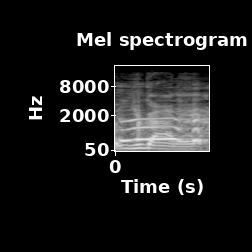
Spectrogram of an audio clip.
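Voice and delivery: high-pitched laugh as she gives up. Real, not acted. Conceding the argument to her friend, high laughing. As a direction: collapse into squealing giggles.

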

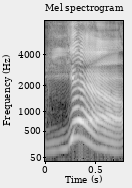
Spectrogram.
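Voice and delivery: loud, drawn-out "yeah"; emphatic agreement. Retold or imitated. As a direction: agree with hammed-up conviction. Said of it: "in the back of my head, I'm like".

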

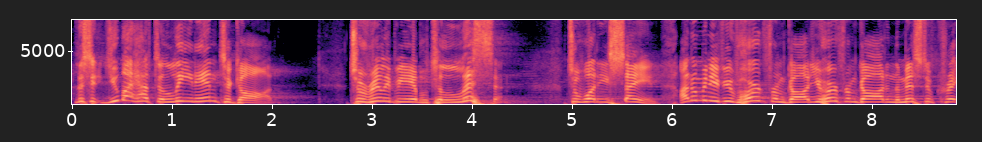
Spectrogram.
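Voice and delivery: ordinary talk

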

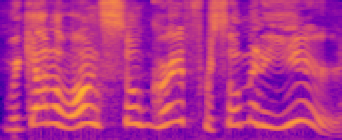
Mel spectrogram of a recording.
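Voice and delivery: high, loud, wounded protest; hammed-up shouted lament; mock heartbroken outcry. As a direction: wail like a betrayed friend. Mock lovers' quarrel with gravity.

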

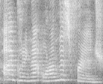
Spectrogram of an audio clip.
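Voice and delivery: put-on very high, proud little kid; high child voice. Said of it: "you would be like".

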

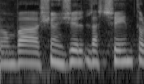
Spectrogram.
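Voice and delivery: normal talking voice

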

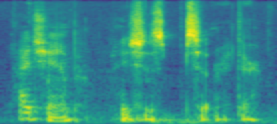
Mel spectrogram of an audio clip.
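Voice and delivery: hushed greeting to the dog; a quiet aside whispered to the dog nearby; soft whisper. Real, not acted. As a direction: whisper so as not to disturb him.

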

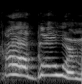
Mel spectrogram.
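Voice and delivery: very high, loud squeal of delight; a little girl spotting her toy; child's delight. Retold or imitated. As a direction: daughter finding her glowworm, high and delighted. Little daughter finding toy.

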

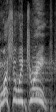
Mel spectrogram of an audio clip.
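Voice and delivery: slow, high-pitched complaint; mock griping. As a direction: whine it like a grumbling crowd. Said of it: "They're griping, complaining".

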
